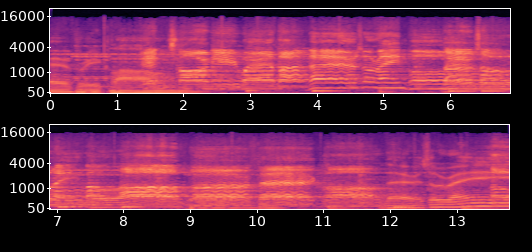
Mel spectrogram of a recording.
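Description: Southern gospel male quartet singing in harmony, with vibrato on held notes over a steady low bass line.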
